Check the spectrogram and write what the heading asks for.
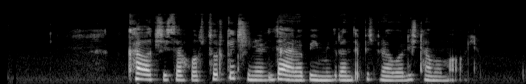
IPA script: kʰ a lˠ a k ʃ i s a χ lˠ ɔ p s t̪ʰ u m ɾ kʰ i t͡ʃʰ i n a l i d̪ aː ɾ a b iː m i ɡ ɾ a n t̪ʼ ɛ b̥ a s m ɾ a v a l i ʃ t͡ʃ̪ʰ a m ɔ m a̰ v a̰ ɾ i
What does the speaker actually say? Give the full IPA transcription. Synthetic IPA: kʰ a lˠ a k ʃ i s a χ lˠ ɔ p s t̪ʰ u ɾ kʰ i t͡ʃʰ i n ɛ l i d̪ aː ɾ a b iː m i ɡ ɾ a n t̪ʼ ɛ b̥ i s m ɾ a v a l i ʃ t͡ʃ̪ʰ a m ɔ m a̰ v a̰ l i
